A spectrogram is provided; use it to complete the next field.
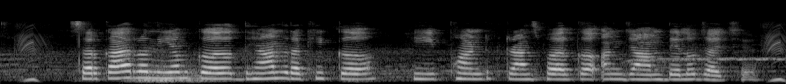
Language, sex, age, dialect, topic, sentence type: Maithili, female, 25-30, Angika, banking, statement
